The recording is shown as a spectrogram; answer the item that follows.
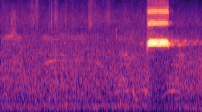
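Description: A referee's whistle blown once in a short, loud, high blast about a second and a half in, the signal that the play is dead, over faint background voices from the field and sideline.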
